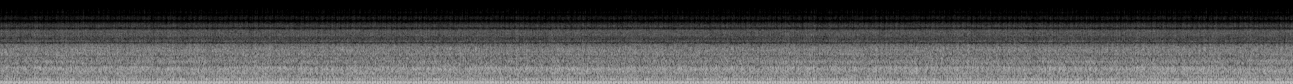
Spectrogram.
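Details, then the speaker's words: Generac NP-52G RV generator at 490.1 hours, started right after an oil and filter change. It fires up easily and settles into a steady, even drone with no misses or knocks. Normal running. "Yeah, it fires up really easily and it sounds really good running."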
